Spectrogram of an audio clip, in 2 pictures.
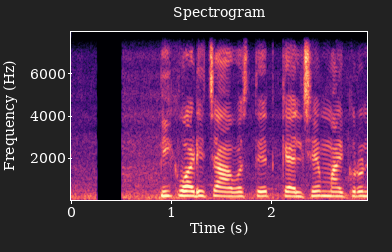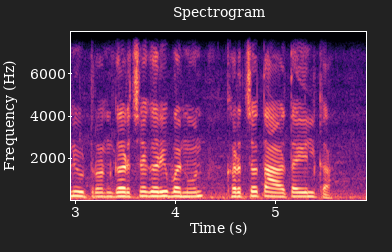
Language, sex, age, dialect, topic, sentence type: Marathi, male, 18-24, Standard Marathi, agriculture, question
